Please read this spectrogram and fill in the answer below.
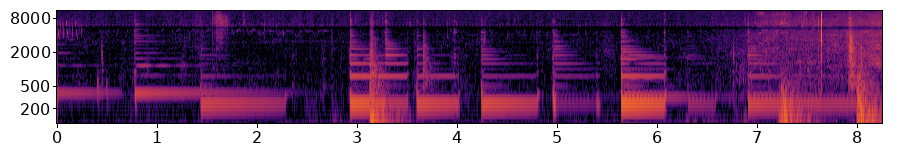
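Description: Ukulele plucked in a slow, simple tune of single notes and chords, each ringing out and fading before the next. There are two dull thumps, one about three seconds in and one near the end.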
